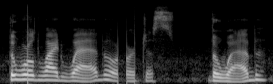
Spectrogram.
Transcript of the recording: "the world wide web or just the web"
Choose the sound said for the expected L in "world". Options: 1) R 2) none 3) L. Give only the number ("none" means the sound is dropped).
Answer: 3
